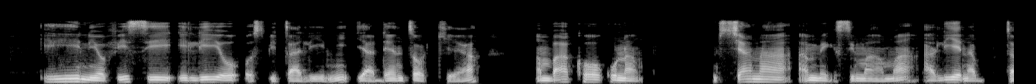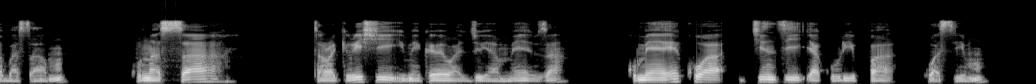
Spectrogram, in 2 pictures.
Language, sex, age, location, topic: Swahili, male, 18-24, Kisii, health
